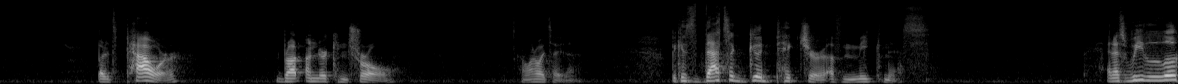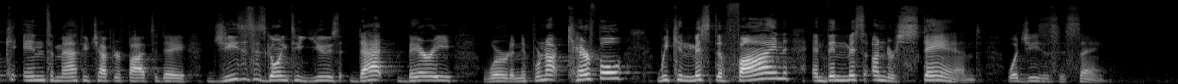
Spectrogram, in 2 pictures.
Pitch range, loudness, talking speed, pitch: 145-200 Hz, -24 LUFS, 130 wpm, 170 Hz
